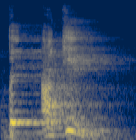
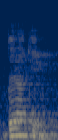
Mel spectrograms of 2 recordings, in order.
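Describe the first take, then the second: First: Higher, louder, slow call; "Ven aquí" said high, loud and drawn out as a command; stern command tone. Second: "Ven aquí" said soft and level; soft flat version. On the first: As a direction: order them over firmly. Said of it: "¿Hay diferencia?... ¿Qué lo diferenció? El tono". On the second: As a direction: say it gently and plainly. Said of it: "El tono". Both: Shown as a demonstration.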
